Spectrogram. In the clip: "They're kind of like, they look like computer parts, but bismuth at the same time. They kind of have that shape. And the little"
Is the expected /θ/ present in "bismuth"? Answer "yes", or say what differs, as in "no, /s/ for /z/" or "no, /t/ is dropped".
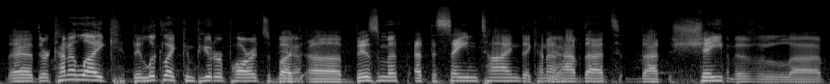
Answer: yes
